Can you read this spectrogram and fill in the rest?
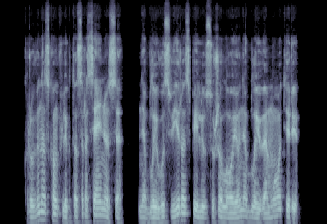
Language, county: Lithuanian, Kaunas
